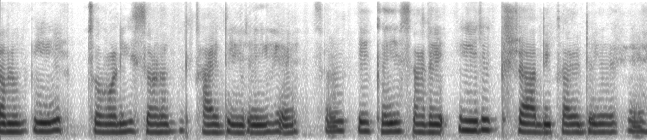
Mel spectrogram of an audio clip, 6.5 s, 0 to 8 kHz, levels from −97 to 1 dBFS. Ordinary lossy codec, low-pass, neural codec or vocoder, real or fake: none; none; codec, 16 kHz, 2 kbps, FreqCodec, smaller model; fake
